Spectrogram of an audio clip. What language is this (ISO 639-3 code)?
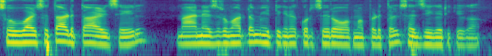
mal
